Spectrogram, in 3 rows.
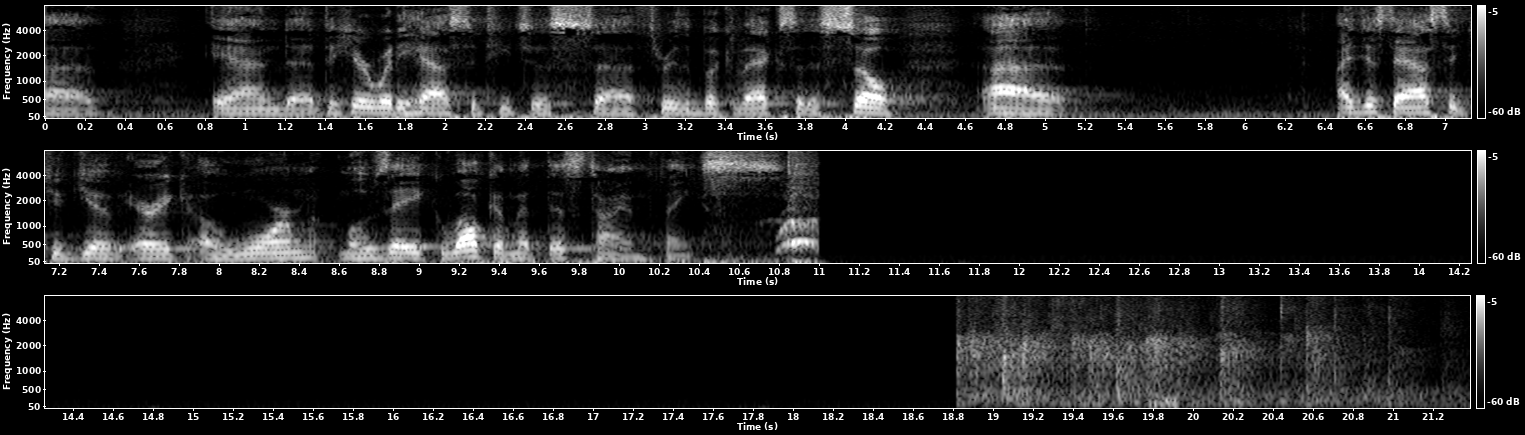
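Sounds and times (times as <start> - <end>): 
speech: 0.0 - 5.2, 6.4 - 10.8
audience clapping: 18.8 - 21.3.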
